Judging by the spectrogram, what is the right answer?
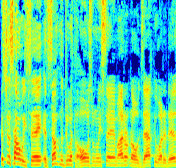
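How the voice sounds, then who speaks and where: This man has a high pitch and an animated tone with a Minnesotan accent. His intonation is lively, and the recording is very clean with a silent background. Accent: Minnesotan, mild. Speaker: livestreamer, grip strength trainer. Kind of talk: casual livestream chat. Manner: high energy.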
